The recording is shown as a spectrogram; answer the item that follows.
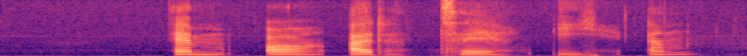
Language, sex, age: Norwegian, female, 21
